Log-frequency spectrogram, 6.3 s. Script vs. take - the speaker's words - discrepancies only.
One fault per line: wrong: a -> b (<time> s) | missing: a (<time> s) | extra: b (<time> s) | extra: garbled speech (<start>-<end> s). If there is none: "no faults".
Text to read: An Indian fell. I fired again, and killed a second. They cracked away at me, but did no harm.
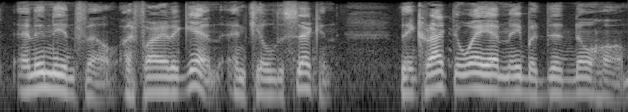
no faults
